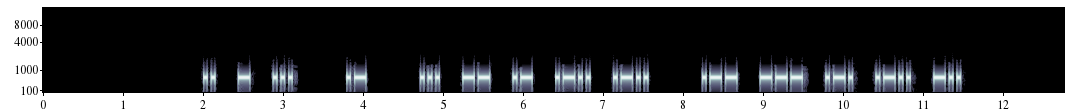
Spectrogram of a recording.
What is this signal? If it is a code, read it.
Morse code, heard as a keyed tone, about 25 wpm, spaced as for 18 wpm, 600 Hz. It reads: ITS A SMALL WORLD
